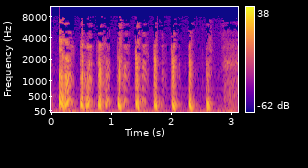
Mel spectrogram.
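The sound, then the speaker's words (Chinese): A coughing fit from a woman slumped over a horse's back: nine sharp, evenly spaced coughs in a steady rhythm, each about equally loud and heard alone. “霍青桐伏在马背上，这个时候一阵的咳嗽”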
